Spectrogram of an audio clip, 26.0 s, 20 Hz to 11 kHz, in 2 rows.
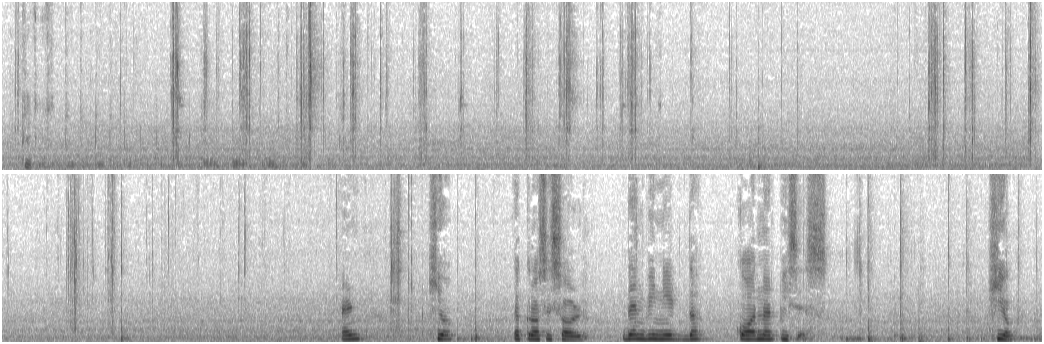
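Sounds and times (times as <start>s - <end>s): plastic puzzle cube clicking: 0.9s - 9.2s, 11.6s - 13.1s, 13.7s - 15.1s, 15.9s - 16.1s, 17.9s - 18.2s.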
